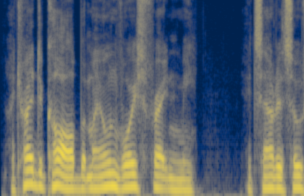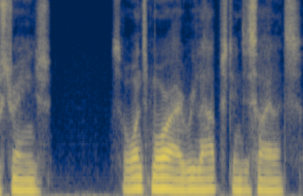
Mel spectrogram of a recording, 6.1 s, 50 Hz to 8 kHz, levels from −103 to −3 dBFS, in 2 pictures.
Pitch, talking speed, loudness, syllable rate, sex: 120 Hz, 200 wpm, -18 LUFS, 6.4 syllables/s, male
